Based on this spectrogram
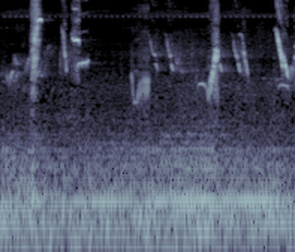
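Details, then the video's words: Green cucak, a greater green leafbird, wings open and singing in gacor style: sparse sharp high chips alternating with short descending and upslurred whistles, with pauses between bursts, and low steady hum behind. "green cucak birds open wings siip and gacor materials"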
